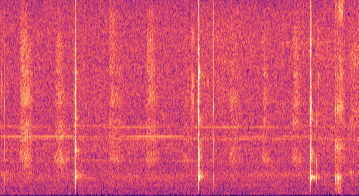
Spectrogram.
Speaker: What you filming me for? I had the hiccups. So what?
